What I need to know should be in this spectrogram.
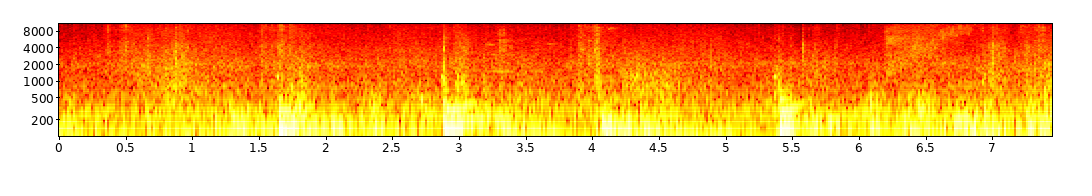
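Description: A small motorboat engine hums steadily.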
